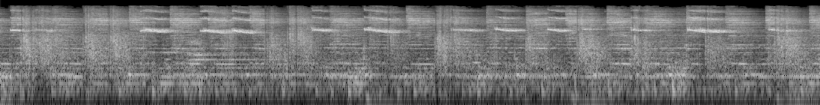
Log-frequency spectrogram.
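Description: Ritual procession percussion: hand cymbals clashing in a steady beat, roughly once a second, over sustained metallic ringing.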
